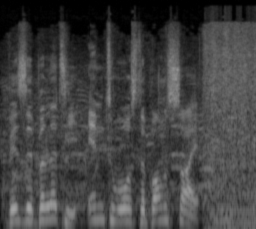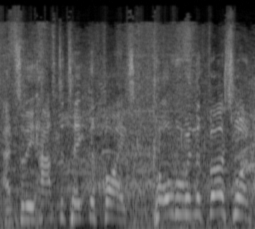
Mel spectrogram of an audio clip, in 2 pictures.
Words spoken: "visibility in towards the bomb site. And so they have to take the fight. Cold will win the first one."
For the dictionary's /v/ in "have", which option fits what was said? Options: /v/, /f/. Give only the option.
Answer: /f/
